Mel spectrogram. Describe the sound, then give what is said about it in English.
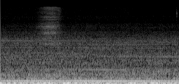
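A car engine drones steadily at a constant pitch, its transmission stuck in low gear while the car is still cold: a loud, unbroken low hum with a strong buzzing tone and no change in revs, with no voices. “So right now, I'm stuck in high gear. Uh, sorry, low gear. Stuck in low gear.”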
